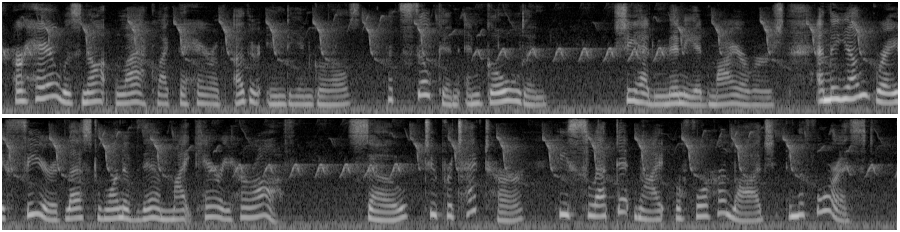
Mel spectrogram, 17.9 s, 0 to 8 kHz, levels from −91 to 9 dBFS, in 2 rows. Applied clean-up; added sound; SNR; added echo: none; Bird vocalization, bird call, bird song; 14 dB; none.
